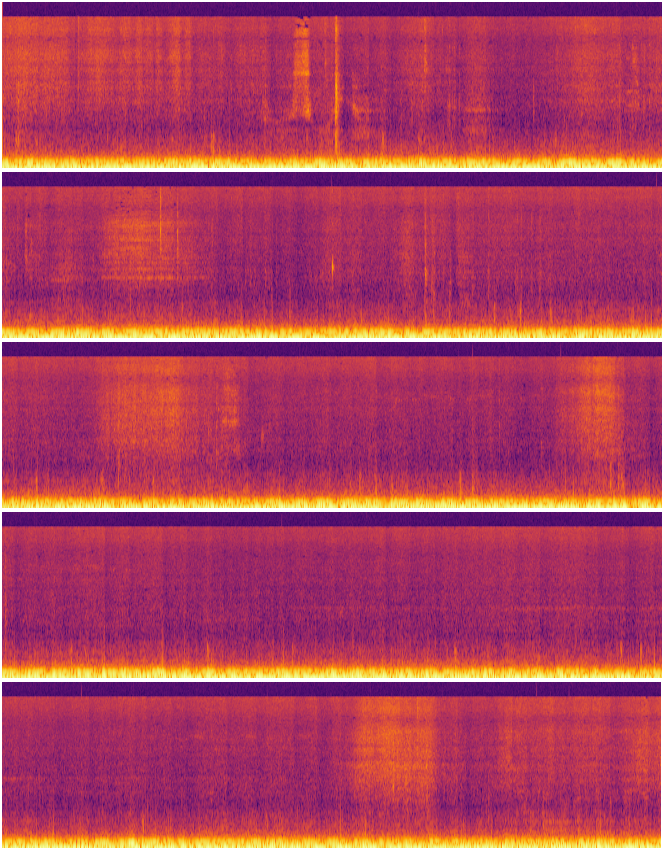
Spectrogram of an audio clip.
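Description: Loud, steady low rumble inside a Miyajima Ropeway gondola cabin as it rides along the cable.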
